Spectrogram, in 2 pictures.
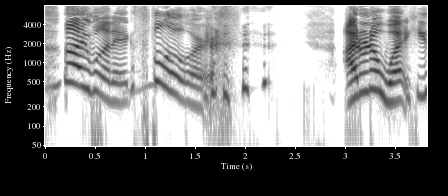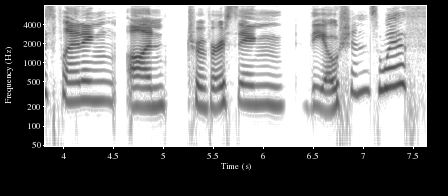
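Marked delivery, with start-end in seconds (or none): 0.2-1.6 put-on high, childish little-boy voice. Discussing a character who wants to explore, a speaker mimics how he says it: imitating a little boy. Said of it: "he says it like a little fucking boy".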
